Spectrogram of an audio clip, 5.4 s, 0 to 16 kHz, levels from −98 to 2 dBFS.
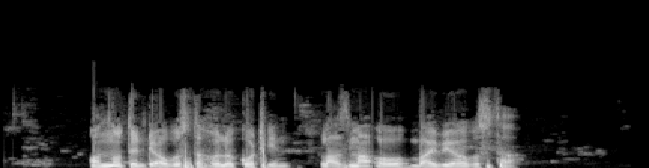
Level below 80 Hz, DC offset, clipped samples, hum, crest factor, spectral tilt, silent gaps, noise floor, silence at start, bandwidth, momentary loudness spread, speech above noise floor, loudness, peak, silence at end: -50 dBFS; under 0.1%; under 0.1%; none; 14 dB; -7.5 dB/octave; none; -63 dBFS; 0.75 s; 7.2 kHz; 9 LU; 50 dB; -14 LUFS; 0 dBFS; 1.1 s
